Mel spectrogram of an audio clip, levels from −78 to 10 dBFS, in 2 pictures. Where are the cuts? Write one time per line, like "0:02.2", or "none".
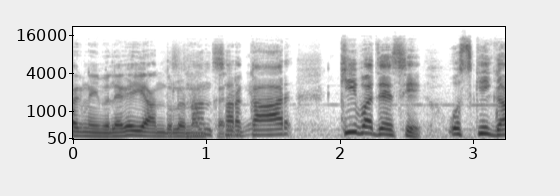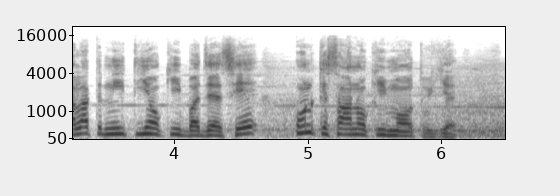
0:01.0

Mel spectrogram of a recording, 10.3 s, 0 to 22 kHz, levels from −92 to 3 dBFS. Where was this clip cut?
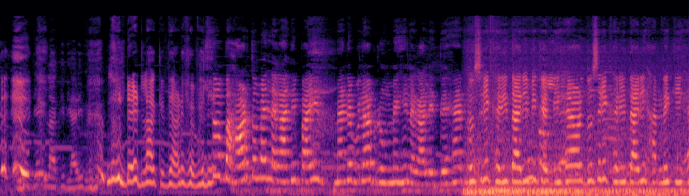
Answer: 0:03.2
0:06.9

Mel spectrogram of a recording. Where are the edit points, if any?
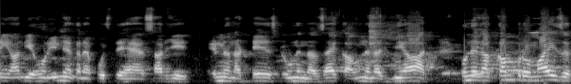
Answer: none

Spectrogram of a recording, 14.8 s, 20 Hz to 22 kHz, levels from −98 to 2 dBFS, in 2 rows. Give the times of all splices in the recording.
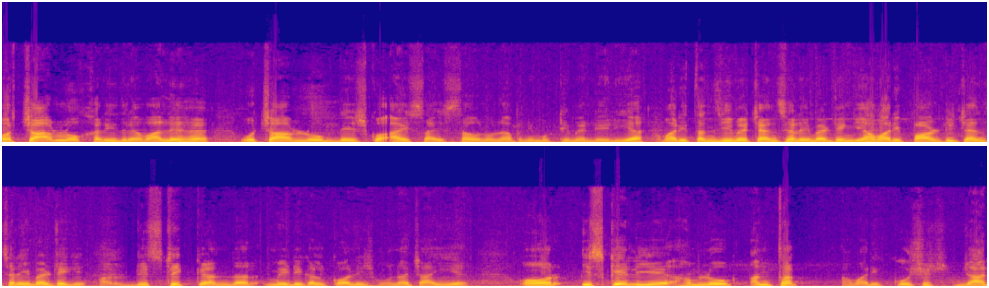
0:04.9
0:08.3

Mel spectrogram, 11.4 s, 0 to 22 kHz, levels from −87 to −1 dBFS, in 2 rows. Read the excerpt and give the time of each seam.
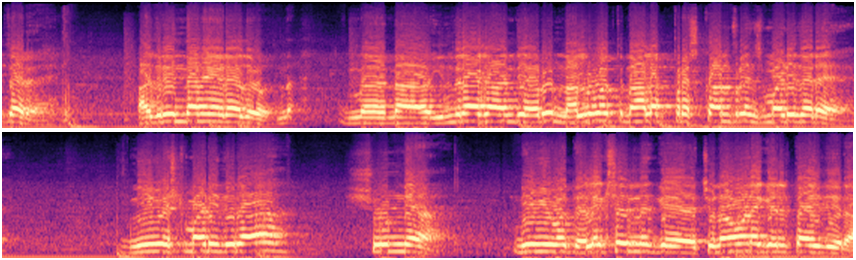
0:09.0

